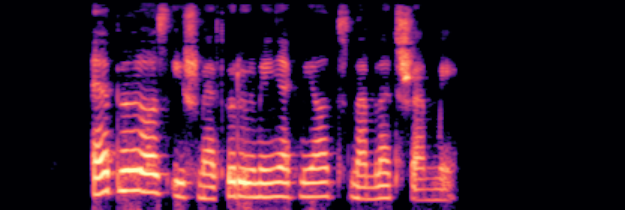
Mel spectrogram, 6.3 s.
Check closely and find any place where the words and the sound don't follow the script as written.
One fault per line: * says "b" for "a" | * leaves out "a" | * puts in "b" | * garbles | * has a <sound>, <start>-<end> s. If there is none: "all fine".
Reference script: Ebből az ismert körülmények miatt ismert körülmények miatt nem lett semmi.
* leaves out "ismert körülmények miatt"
